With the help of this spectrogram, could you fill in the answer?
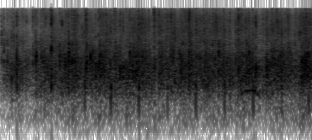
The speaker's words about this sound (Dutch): Toch een goed eh, applaus met een klein comité.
